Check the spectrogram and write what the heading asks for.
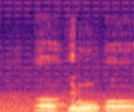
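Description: A man speaking Kannada slowly: after a brief pause, three long, drawn-out syllables held at a level pitch.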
